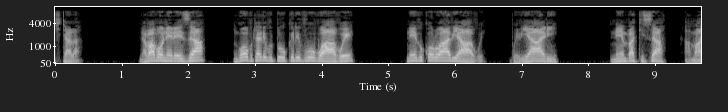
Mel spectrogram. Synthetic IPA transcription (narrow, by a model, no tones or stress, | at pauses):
i̥tala̰ | naβaβo̞ne̞ɾe̞za | ŋɡo̞ːβutaliβutuːkiɾivuβwaːβwe̞ | ne̞βiko̞lwaβjaːβwe̞̰ | βwe̞̰βjaːli | ne̞ːmbakisa̰ː | maː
